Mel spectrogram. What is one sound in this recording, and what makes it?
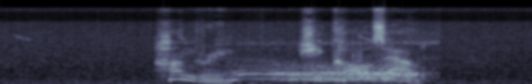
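A lioness growls loudly up close.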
